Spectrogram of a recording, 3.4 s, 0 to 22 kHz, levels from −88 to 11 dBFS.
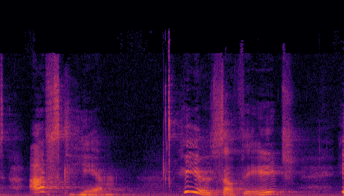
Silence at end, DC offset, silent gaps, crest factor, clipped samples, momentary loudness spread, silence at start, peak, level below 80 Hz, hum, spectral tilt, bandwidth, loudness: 0 s; under 0.1%; none; 22 dB; under 0.1%; 16 LU; 0 s; -6 dBFS; -58 dBFS; 60 Hz at -50 dBFS; -3.5 dB/octave; 18.5 kHz; -25 LUFS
